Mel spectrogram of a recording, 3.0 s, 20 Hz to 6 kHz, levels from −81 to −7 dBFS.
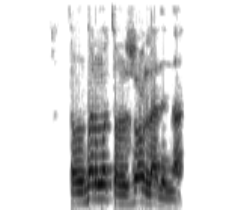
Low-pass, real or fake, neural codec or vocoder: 5.4 kHz; real; none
